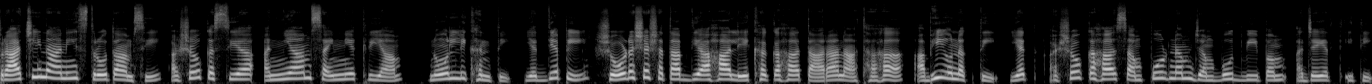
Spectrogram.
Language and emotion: Sanskrit, neutral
